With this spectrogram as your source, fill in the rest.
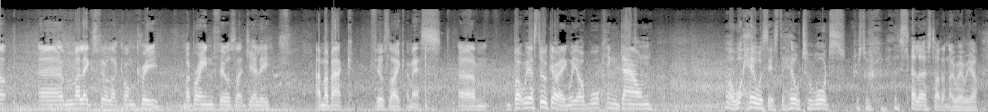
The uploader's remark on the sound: We're back doing the Palace For Life Marathon March, walking the streets and parks of South London to raise money for the people of South London.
